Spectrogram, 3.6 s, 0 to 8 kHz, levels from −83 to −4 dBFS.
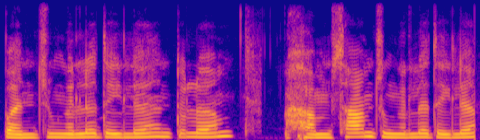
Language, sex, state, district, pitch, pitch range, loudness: Wancho, female, Arunachal Pradesh, Longding, 200 Hz, 190-210 Hz, -17 LUFS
